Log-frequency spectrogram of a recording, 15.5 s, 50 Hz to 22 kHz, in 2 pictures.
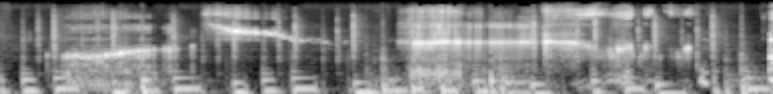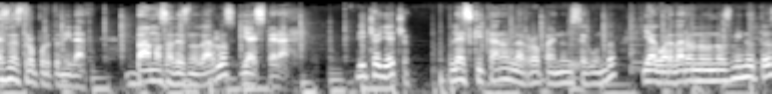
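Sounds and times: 
men lying deeply asleep on the ground snoring loudly: 0.5 - 2.0, 3.9 - 7.1
speech: 7.7 - 15.4.

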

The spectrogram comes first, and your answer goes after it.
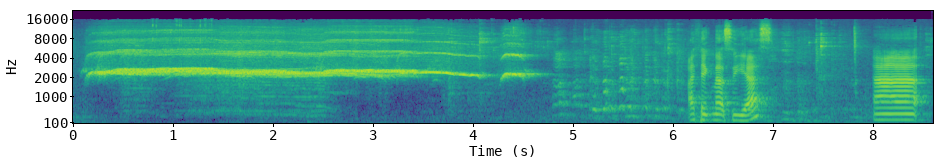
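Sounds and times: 
audience whistling in answer to a question: 0.0 - 4.8
laughter: 4.8 - 6.2, 7.0 - 7.6
speech: 6.2 - 7.0.

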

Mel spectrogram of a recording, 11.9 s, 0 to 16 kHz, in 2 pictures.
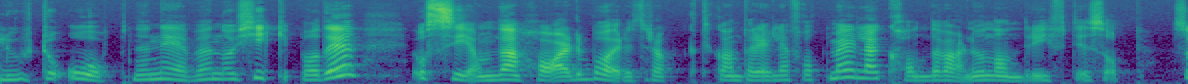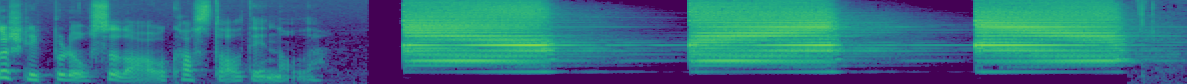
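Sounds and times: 
speech: 0.0 - 7.6
alarm horn blasts: 7.9 - 11.8.

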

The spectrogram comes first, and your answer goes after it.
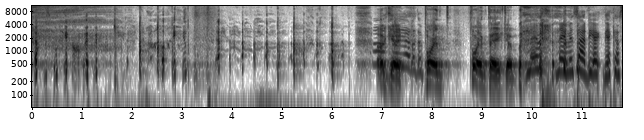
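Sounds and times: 
sick person coughing: 0.0 - 2.1
laughter: 0.0 - 7.3, 9.8 - 11.2
speech: 7.0 - 11.7.

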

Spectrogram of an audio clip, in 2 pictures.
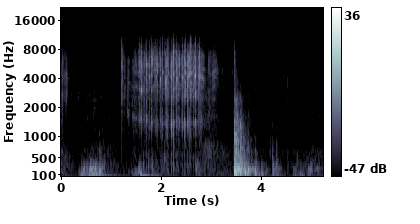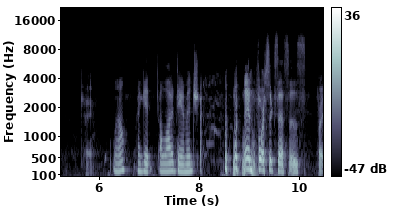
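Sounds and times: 
dice rattling as they are shaken: 0.0 - 0.4, 1.2 - 3.3
speech: 5.8 - 10.4
laughter: 8.0 - 9.5.

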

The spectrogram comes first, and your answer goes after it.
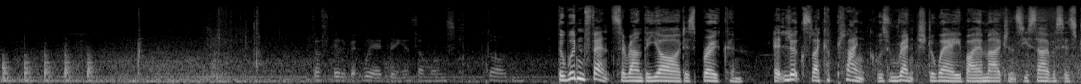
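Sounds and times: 
knocking on the door of a maisonette in a low-rise block: 0.0 - 1.0
steady low hum of noise: 0.9 - 9.1
speech: 3.2 - 10.8.

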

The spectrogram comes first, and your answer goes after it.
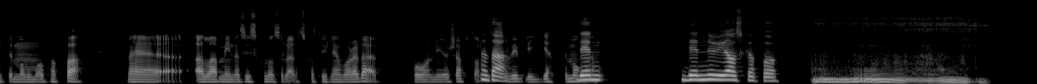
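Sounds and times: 
speech: 0.0 - 6.2, 6.8 - 8.8
imitated snore: 8.1 - 10.1.

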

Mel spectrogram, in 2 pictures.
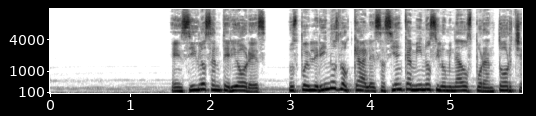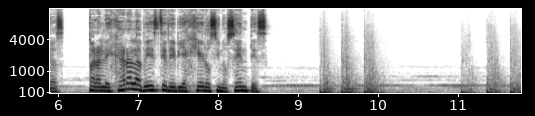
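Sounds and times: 
speech: 1.5 - 8.8
heavy booming knocks on a door: 9.2 - 10.2, 11.0 - 11.7.

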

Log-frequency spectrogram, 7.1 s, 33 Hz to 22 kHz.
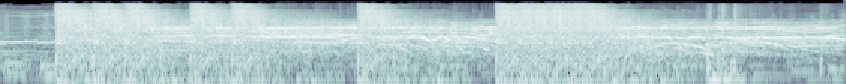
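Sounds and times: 
gunfire bursts in a police shooting scene: 0.5 - 6.6.

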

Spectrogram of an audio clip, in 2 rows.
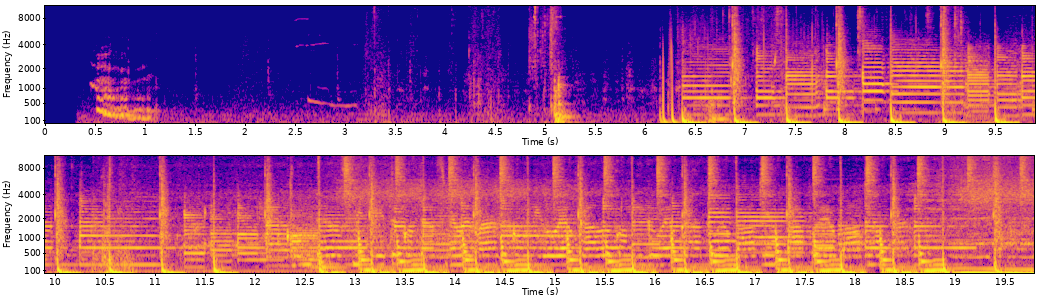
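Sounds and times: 
rustling noise: 1.1 - 11.1
dog panting in quick breaths: 2.6 - 7.6
loud bright music with a steady beat: 6.3 - 19.7.

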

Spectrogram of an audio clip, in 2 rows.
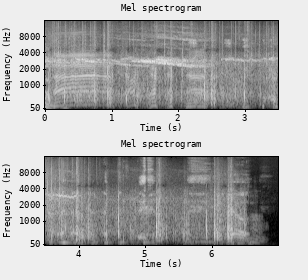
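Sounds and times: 
speech: 0.0 - 0.4
fireworks exploding outside in pops and crackles: 0.0 - 6.5
laughter: 0.0 - 6.7.

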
